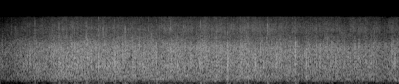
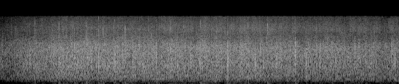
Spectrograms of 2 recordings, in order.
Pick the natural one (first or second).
first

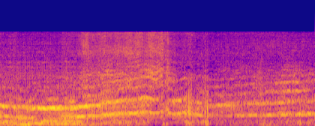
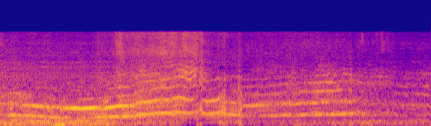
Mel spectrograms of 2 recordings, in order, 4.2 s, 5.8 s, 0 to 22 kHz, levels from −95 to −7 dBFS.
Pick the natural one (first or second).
second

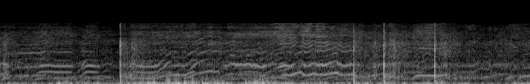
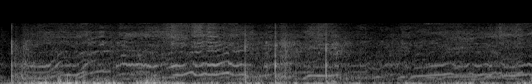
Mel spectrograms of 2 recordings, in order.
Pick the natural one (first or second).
first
